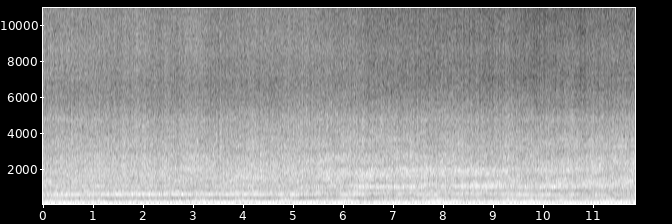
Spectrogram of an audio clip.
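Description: Multi-unit consist of diesel-electric freight locomotives (GE ES43BBI and EMD SD40-2 type units) running as the train moves along: a loud, steady low engine drone with a few held tones above it.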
